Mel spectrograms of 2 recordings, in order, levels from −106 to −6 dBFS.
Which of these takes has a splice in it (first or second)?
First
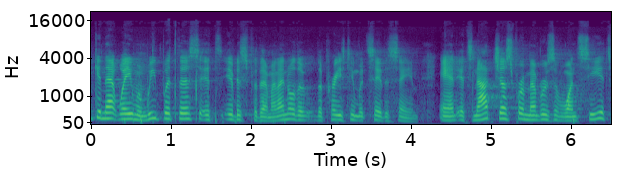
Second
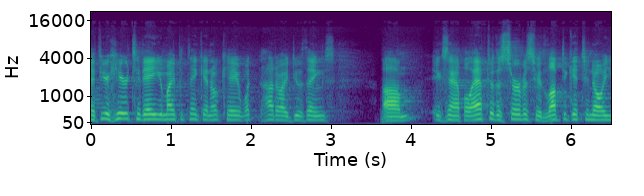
first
